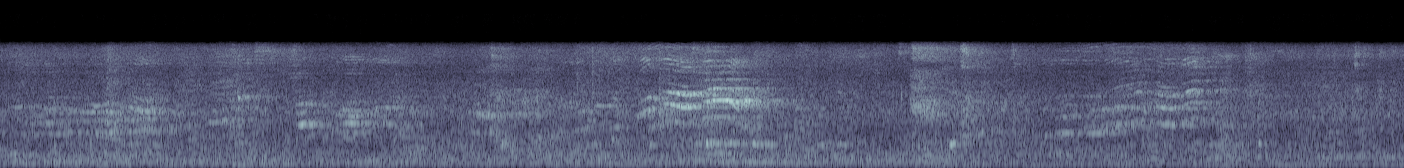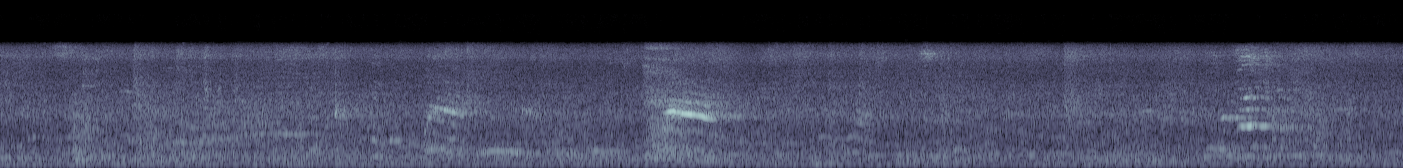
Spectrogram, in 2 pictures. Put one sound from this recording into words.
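A group of children chatters in a large echoing hall.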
